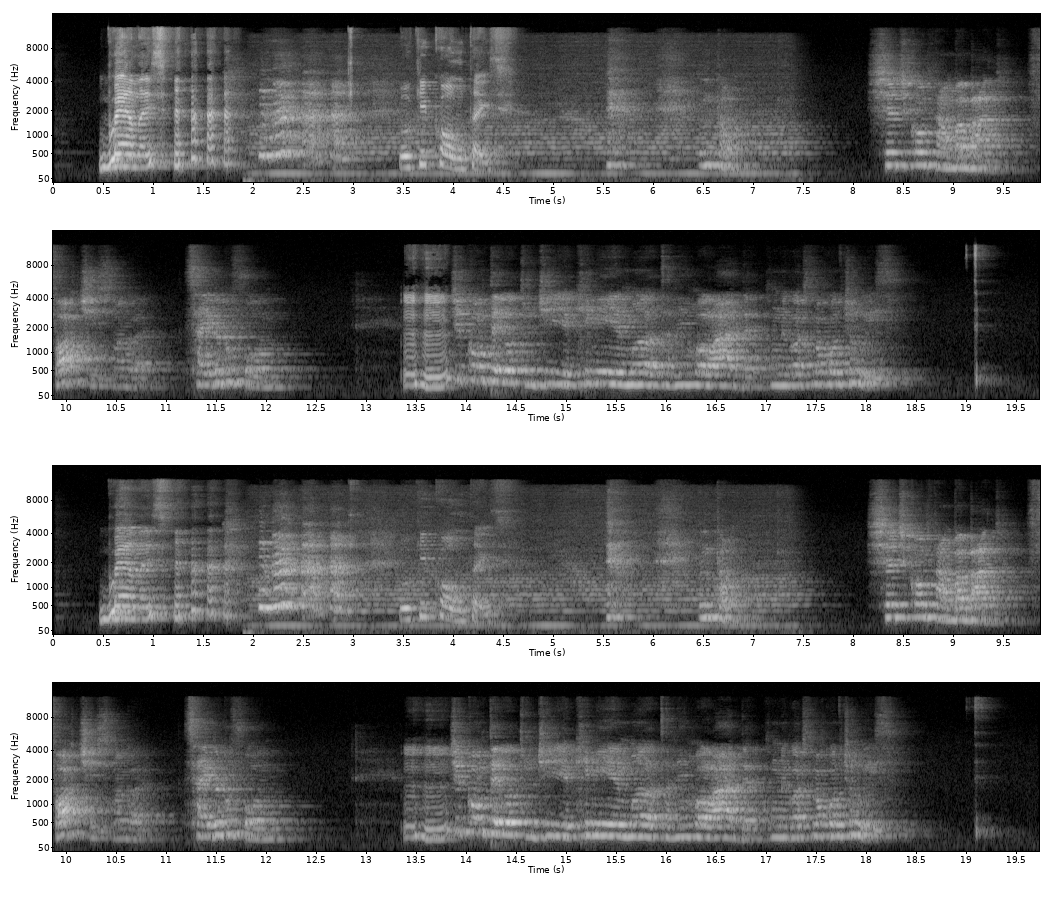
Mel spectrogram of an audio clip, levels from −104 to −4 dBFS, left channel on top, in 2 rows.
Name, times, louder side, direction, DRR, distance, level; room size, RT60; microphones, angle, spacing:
voice 1, 0.5-1.8 3.5-4.6 13.4-13.9, left 7 dB, 50° left, 12 dB, 0.4 m, -30 dB
voice 2, 1.7-3.4 5.5-6.8 8.1-10.8 11.2-12.1 13.8-18.2, right 2 dB, 40° right, -6 dB, 2.9 m, -36 dB
sound 1, 1.9-7.4, left 1 dB, 15° right, 2.3 m, -49 dB
12.0 x 6.2 x 2.6 m, 1.0 s
head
